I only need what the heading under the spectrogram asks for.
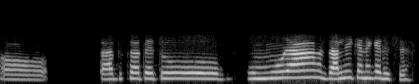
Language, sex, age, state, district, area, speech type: Assamese, female, 45-60, Assam, Golaghat, urban, conversation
